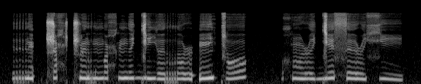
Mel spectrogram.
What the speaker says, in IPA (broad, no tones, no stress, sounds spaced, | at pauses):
r ẽ ʔ ʈ͡ʂ i ħ ʈ͡ʂ ə̃ r ŋ ɔ ħ ŋ ə ɟ i j ə r ɔ ɹ ʔ ẽ c ɔ | x ɔ̃ ɹ ə ɟ e s ɘ ɹ ç i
